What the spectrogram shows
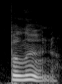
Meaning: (noun) 1. An inflatable buoyant object, often (but not necessarily) round and flexible 2. Such an object as a child’s toy or party decoration
- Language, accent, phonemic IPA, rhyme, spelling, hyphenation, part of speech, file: English, General American, /bəˈlun/, -uːn, balloon, bal‧loon, noun / verb, En-us-balloon.ogg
